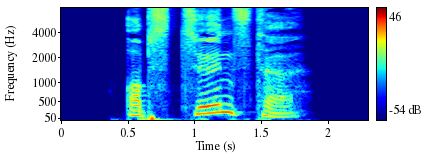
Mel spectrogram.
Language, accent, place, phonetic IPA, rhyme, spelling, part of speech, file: German, Germany, Berlin, [ɔpsˈt͡søːnstə], -øːnstə, obszönste, adjective, De-obszönste.ogg
- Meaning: inflection of obszön: 1. strong/mixed nominative/accusative feminine singular superlative degree 2. strong nominative/accusative plural superlative degree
